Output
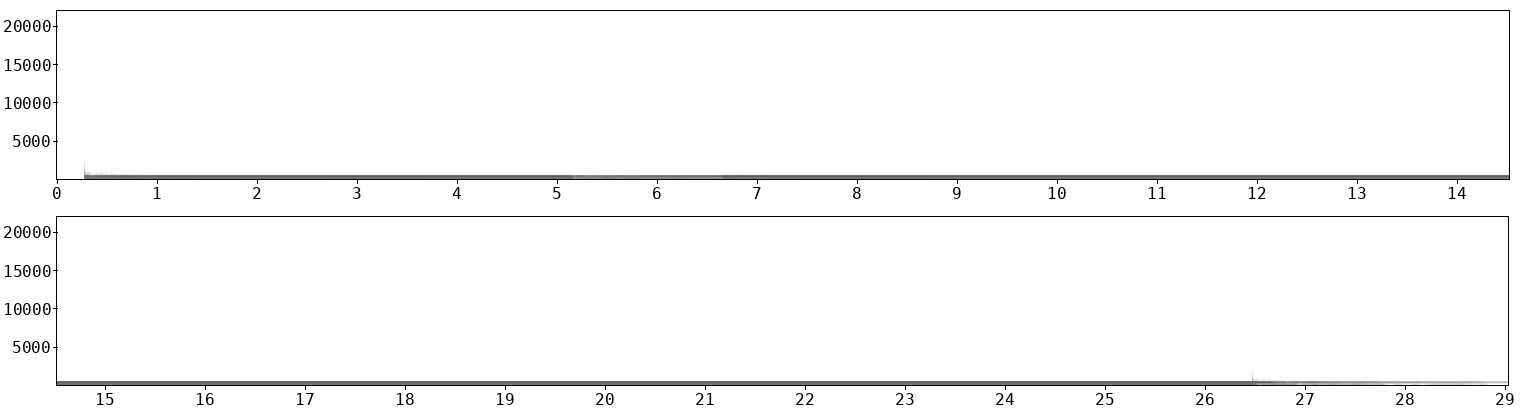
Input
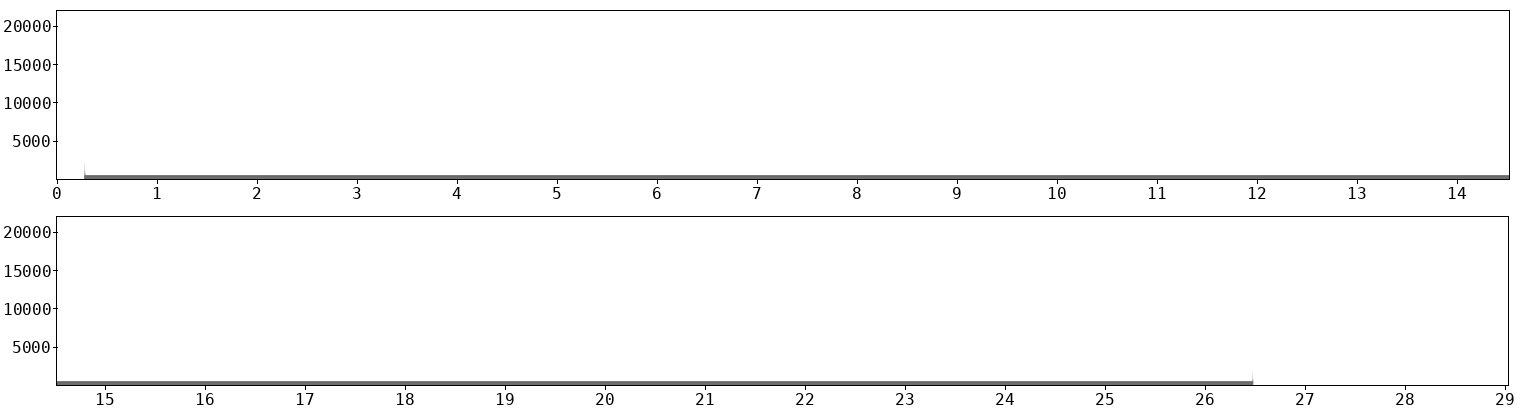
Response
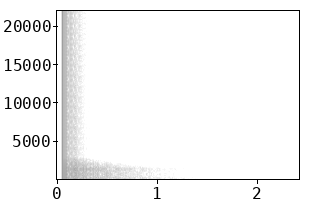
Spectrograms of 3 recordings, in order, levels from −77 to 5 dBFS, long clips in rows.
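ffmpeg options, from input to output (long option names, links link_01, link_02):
-filter_complex "[0:a]equalizer=frequency=150:width=1.9:gain=-14,aecho=1:1:1038|2076|3114|4152:0.0841|0.0421|0.021|0.0105,aresample=11025,aresample=44100,asplit=3[link_01][link_02][link_03];[link_01]afade=type=out:start_time=5.14:duration=0.02[link_04];[link_02]aemphasis=mode=production:type=riaa,afade=type=in:start_time=5.14:duration=0.02,afade=type=out:start_time=6.65:duration=0.02[link_05];[link_03]afade=type=in:start_time=6.65:duration=0.02[link_06];[link_04][link_05][link_06]amix=inputs=3:normalize=0,asplit=2[link_07][link_08];[1:a]atrim=start_sample=2205,asetrate=34398,aresample=44100[link_09];[link_08][link_09]afir=irnorm=-1:irlink=0,volume=-7.5dB[link_10];[link_07][link_10]amix=inputs=2:normalize=0"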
